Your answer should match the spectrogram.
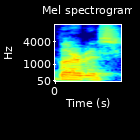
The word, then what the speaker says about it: Pluribus: So right now it's like we did in the rotation Apple TV Plus to watch Pluribus. I think I'm pronouncing that wrong, but Pluribus, yeah, you got it.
